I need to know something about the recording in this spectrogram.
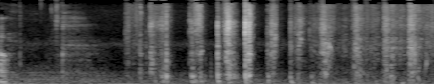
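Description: Plastic supplement tub handled and its screw-on lid twisted open: a run of irregular light clicks and scrapes starting about a second in.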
